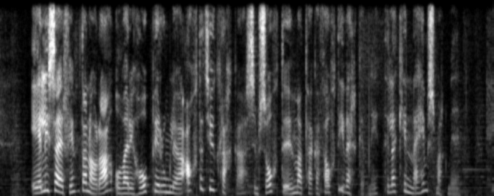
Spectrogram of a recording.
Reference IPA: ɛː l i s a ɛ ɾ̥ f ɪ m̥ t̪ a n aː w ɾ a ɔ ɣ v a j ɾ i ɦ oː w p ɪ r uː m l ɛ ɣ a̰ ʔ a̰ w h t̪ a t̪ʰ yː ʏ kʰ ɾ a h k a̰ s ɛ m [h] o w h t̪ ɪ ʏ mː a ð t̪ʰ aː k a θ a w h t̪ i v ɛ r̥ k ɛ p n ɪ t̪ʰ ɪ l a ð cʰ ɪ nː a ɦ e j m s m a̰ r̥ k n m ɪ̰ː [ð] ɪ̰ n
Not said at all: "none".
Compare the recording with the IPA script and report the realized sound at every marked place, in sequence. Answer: s, ð

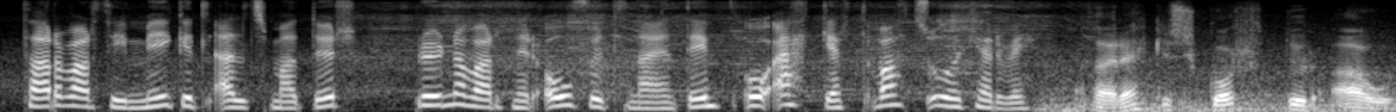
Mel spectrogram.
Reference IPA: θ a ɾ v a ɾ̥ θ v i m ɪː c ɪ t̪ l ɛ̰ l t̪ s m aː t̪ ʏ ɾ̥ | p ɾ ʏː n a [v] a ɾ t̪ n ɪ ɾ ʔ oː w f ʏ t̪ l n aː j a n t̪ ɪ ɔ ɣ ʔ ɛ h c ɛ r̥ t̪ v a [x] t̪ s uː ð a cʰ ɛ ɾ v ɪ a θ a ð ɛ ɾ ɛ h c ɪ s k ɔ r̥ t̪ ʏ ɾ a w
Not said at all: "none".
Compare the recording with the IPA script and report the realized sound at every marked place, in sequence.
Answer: v, h

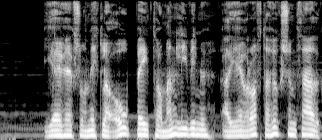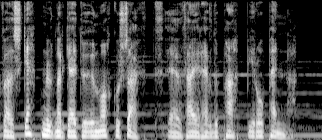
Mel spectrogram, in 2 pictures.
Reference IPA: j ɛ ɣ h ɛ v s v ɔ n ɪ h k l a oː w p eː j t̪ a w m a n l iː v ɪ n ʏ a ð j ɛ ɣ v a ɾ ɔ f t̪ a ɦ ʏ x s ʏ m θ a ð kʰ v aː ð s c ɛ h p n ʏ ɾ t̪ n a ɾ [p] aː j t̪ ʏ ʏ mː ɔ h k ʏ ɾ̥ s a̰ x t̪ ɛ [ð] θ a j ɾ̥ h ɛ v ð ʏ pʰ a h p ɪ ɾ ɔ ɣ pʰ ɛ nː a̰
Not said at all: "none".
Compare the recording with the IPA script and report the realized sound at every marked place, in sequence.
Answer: c, ð

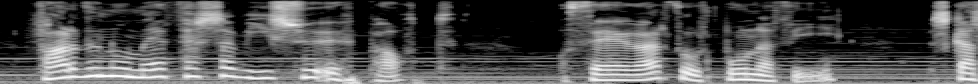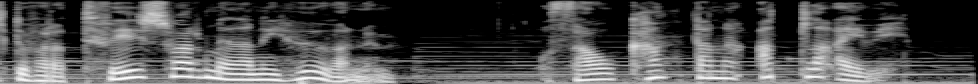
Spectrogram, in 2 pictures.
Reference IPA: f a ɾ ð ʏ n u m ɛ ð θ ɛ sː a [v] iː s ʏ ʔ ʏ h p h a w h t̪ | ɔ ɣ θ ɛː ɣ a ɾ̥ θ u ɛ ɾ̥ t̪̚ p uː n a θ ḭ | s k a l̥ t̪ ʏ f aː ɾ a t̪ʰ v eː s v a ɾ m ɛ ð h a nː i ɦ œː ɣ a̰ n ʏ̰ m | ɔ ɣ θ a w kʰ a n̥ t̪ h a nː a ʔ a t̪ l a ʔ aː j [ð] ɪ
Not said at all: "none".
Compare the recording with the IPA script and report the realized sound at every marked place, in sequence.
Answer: v, v

